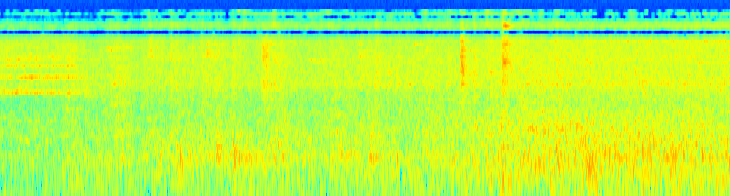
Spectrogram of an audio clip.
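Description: A subway train rumbles into an echoing underground station and grows louder.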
